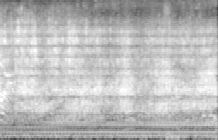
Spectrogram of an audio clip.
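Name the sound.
airshow aircraft engine and propeller roaring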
